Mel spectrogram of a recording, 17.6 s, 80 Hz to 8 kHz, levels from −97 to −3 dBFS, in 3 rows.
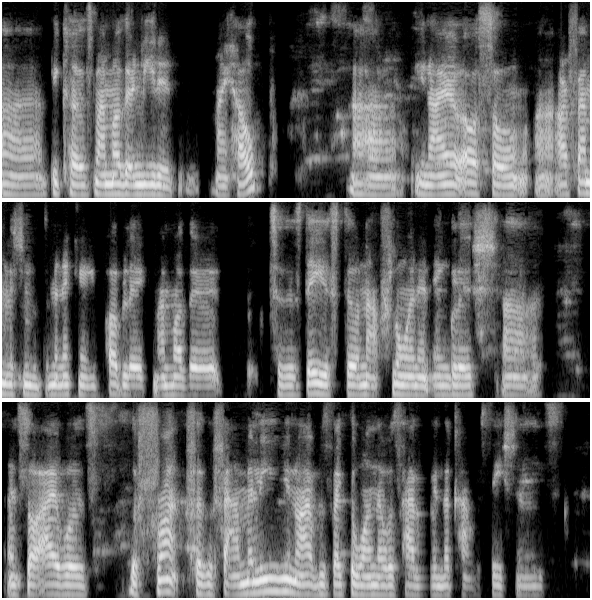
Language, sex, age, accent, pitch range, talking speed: English, female, 20-39, American, 140-170 Hz, 180 wpm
